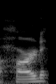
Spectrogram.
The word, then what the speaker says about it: ح: is the first one this is more of a hard H so think of the word hard hard you're pronouncing that H hard and it's just called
